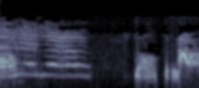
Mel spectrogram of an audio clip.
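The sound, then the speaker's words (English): A dog in the background of a household conversation gives a few short, sharp, yipping barks close together near the end, after a longer tonal whine-like stretch and a brief pause. “Oh, there's a dog, too.”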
